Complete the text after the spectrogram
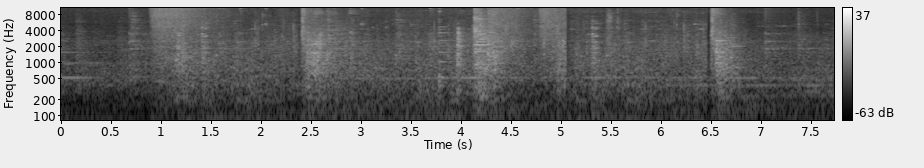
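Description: A heavy chain clanks and rattles as it swings.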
